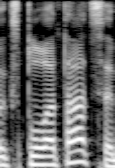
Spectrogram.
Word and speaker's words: эксплуатация: Ведь если, например, взять слово «эксплуатация», мы же его так произносим, а в 48-м году нас бы сочли неучим. «Эксплуатация» через «о», например.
